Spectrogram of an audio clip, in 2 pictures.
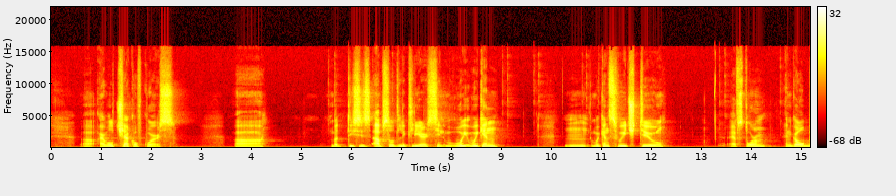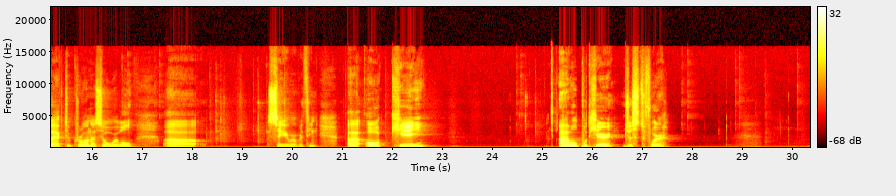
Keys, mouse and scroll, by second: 0.6 F10, 2.2 click, 2.2 click, 5.5 click, 5.6 click, 6.2 click, 6.3 click, 6.4 click, 6.5 click, 6.7 click, 6.8 double click, 9.0 click, 9.1 click, 9.7 click, 9.7 click, 10.6 click, 10.7 click, 10.9 click, 11.1 double click, 11.2 click, 11.3 click, 11.5 click, 11.6 double click, 13.4 click, 13.5 click, 14.6 click, 14.7 click, 15.3 click, 15.5 click, 16.6 click, 16.7 click, 17.2 click, 17.3 click, 17.7 alt+middle click, 18.5 ctrl+я, 19.2 3, 19.9 alt+middle click, 20.8 middle click, 21.2 alt+я, 21.3 click, 21.4 click, 21.6 middle click, 22.0 alt+middle click, 24.5 click, 24.5 click, 26.8 click, 27.0 click, 27.8 click, 27.9 click, 28.9 click, 28.9 click, 29.3 middle click, 29.4 middle click, 29.8-30.1 scroll down 1, 30.1 click.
